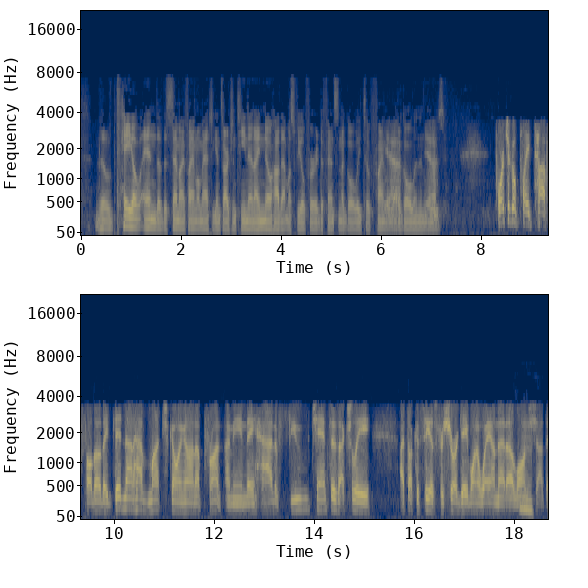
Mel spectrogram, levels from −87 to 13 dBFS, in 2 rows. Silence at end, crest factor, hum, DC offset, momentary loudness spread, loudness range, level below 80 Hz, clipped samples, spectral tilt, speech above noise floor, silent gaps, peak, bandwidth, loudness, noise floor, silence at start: 0 s; 16 dB; none; under 0.1%; 14 LU; 11 LU; -60 dBFS; under 0.1%; -6.5 dB/octave; 27 dB; none; -6 dBFS; 7.6 kHz; -21 LUFS; -49 dBFS; 0.3 s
